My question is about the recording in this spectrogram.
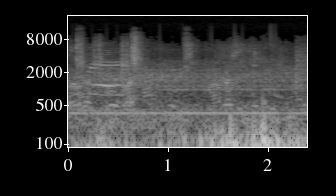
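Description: Wind rumbling on the microphone, with faint voices of people around and a short high-pitched gliding call near the start.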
